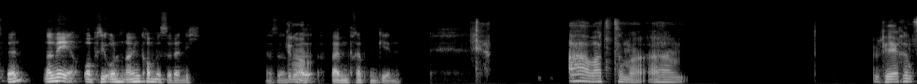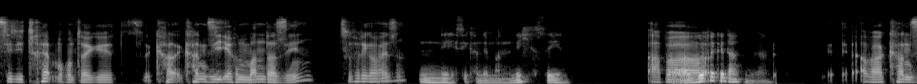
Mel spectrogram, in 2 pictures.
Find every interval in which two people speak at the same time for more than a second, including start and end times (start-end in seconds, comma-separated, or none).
none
